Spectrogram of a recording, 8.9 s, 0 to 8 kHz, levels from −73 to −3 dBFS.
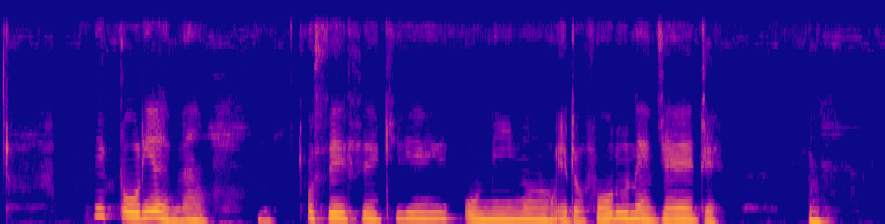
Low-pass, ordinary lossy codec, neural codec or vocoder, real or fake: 7.2 kHz; none; codec, 44.1 kHz, 3.4 kbps, Pupu-Codec; fake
